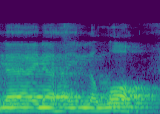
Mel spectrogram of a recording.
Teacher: اللہ لا الہ میں لام لمبا کرتے ہیں، یہ مد منفصل ہے، الف مدہ کے بعد حمزہ آنے کی وجہ سے، جیسے کلمے میں پڑھتے ہیں لا الہ الا اللہ، تو یہاں پہ لام کو لمبا کرنا ہے، 4 حرکات ہم لمبا کرتے ہیں۔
